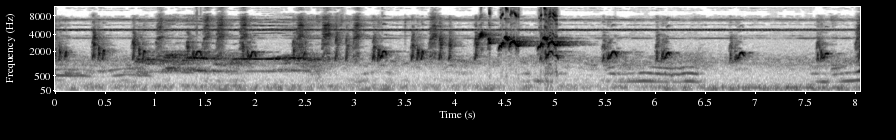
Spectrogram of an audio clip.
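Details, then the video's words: Rengganis lure song with lively chirps, a drawn-out thin whistle, and loud twittering buzzy bursts midway, then sparser chirps and low whistled notes; faint hum behind. "mantul suara pancingan burung rengganis"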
